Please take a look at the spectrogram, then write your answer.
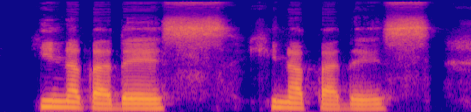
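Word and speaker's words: です: So if you are Hinata, you say Hinata desu, Hinata desu. So desu pronounced as des, Hinata desu.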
